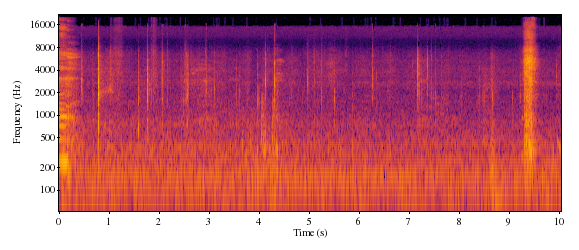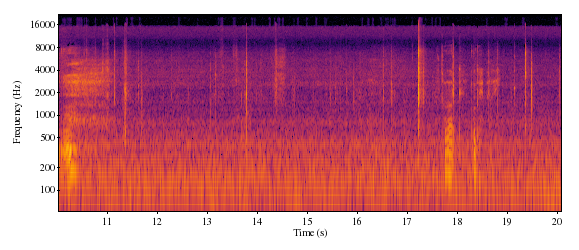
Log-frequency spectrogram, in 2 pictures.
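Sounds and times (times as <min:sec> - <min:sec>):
person grunting: 0:00.0 - 0:00.4, 0:10.0 - 0:10.6
plastic parts clicking and tapping: 0:00.5 - 0:06.4.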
